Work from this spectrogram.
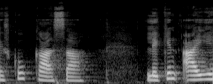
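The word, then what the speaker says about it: casa: रहे हैं जैसे कि हम बोलते हैं इसको कासा लेकिन आई है यहां पे तो हम इसको बोलेंगे सीएन क्योंकि हम स प्रोनाउंस करेंगे इसको हम बोलेंगे कोमो क्योंकि ओ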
